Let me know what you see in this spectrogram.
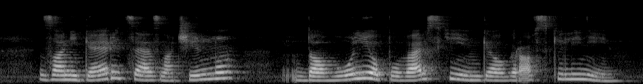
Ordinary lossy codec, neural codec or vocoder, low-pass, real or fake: none; none; 9.9 kHz; real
